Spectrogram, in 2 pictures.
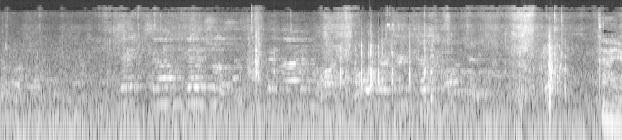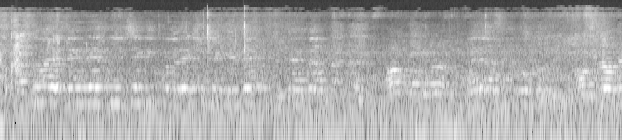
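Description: Cats crunch on dry food close by.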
